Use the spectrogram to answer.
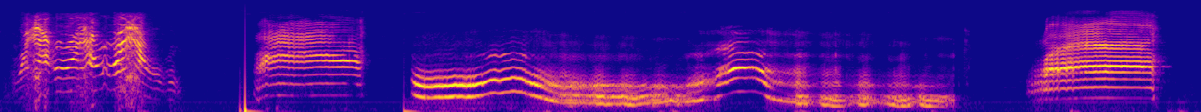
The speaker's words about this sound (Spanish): Gato asustado. Gato enojado.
